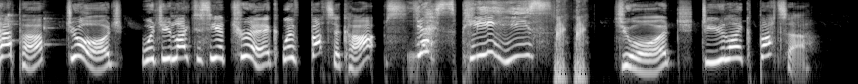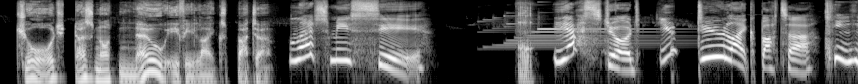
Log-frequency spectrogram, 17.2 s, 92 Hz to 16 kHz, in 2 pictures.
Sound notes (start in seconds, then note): 5.5 snorting; 13.7 snorting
